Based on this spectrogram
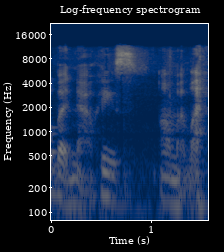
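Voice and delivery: hushed amused aside; whispered aside. Real, not acted. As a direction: drop to a whisper mid-sentence. Aside about the cat.

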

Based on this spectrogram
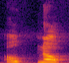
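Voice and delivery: ordinary talk

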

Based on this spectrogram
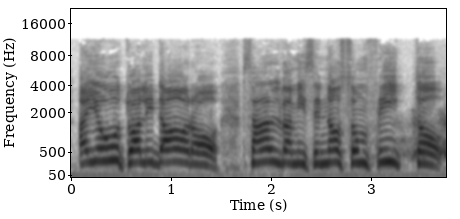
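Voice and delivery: high-pitched pleading puppet voice; desperate cry for help. Acted. Pinocchio begging Alidoro to save him from frying, desperate. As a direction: call out frantically for rescue.

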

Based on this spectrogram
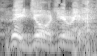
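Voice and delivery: Danny DeVito. Acted. Cartoon bird's voice turns into DeVito, loud impression. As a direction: belt it out as a comic impersonation, close to laughing. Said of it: "it turned to Danny DeVito going".

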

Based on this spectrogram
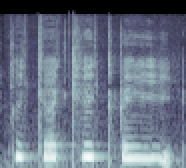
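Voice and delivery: very high chirping kri; cricket chirp. Acted. A cricket chirping in the room, very high. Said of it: "ein Zirpsen".

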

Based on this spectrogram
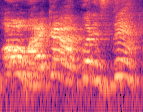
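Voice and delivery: high, loud panicked shout; alarmed shout. Pretend. Newborn baby shouts in panic at the thermometer.

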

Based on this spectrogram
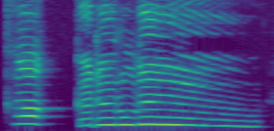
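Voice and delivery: high, loud rooster crowing. Acted. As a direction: crow it out from the barn top. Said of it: "He crowed".

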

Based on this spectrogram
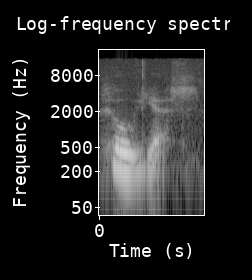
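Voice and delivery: whispering. Real, not acted. Quiet aside during pack opening.

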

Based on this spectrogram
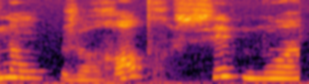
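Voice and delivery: very slow, spaced-out words; firm refusal. Retold or imitated. Woman refuses his cousin's place, slow emphatic refusal. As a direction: stretch every word to shut him down.

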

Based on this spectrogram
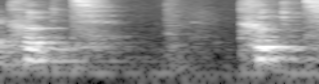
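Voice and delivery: "cooked" as one syllable, kukt; "cooked" ending in a voiceless kt. Shown as a demonstration. Teacher showing learners the ending, "cooked" said kukt. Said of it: "Entonces se pronuncia".

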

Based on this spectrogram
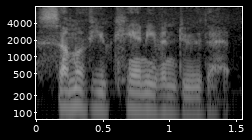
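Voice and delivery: ordinary talk, nothing marked

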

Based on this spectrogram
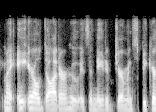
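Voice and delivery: ordinary talk, nothing marked

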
